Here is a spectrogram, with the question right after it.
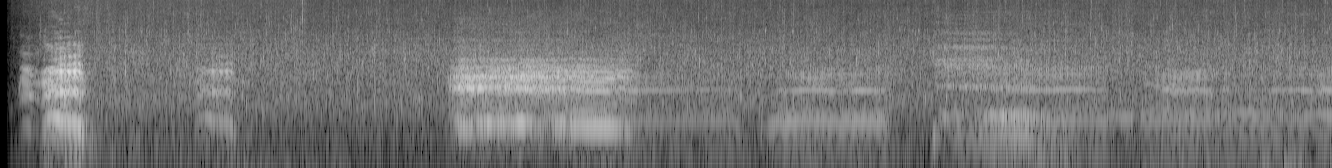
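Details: Buffalo in the wild on the savannah giving a series of deep, drawn-out harmonic moans and lowing calls, some long and steady, others shorter and wavering, spaced a few seconds apart over a constant background hiss.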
